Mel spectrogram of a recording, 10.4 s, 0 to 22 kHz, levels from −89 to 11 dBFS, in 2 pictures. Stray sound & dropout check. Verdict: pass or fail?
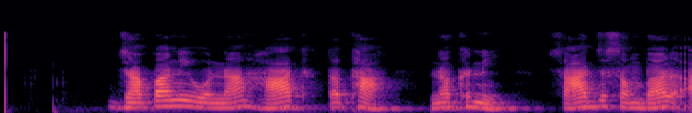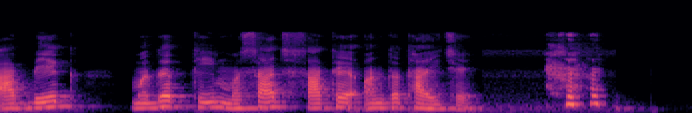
fail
